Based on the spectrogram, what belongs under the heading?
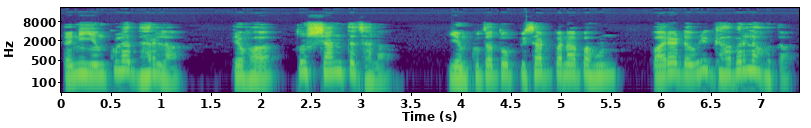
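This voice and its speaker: A man narrating a novel in a steady, measured storytelling manner. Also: sits high, muffled recording. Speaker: audiobook narrator. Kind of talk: novel reading.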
